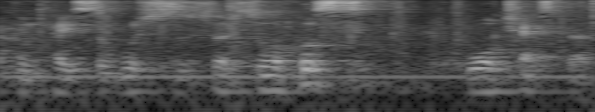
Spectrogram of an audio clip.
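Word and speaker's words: Worcestershire: Warchester sauce. American people can't say that. Huh? Americans say funny, but it's Warchester. Warchester sauce. Worchester sauce, depending.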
